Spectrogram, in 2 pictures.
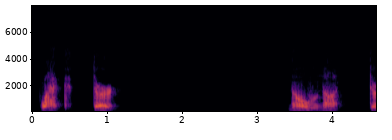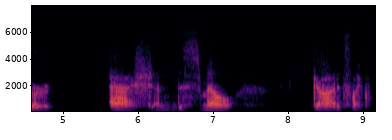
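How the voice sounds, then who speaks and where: An actor playing a frightened man alone in the wilderness, recording horror audio logs in a halting, breathy voice that drops into whispers. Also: mid-range voice, exaggerated voice. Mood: horrified, shaken. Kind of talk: horror audio-log drama. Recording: dull lo-fi radio-like recording.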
